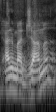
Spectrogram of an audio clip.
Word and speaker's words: Alma Jam: vous avez créé, donc d'Alma Jam, comment vous prononcez ? Alma Jam. Alma Jam.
